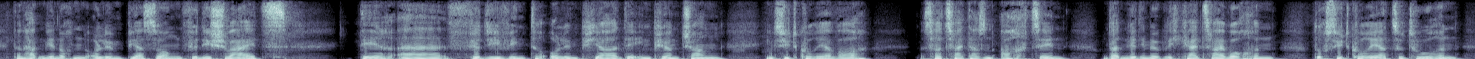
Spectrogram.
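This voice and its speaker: A man speaks at a fairly slow pace in a somewhat breathy voice. His loudness stays very even, and his intonation is fairly even. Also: medium pitch for a man. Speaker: musician. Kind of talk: interview. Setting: remote call.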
